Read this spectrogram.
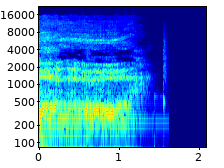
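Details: Burping: one long, loud, rumbling burp that trails off with a brief small sound at the end, in a recording of near-silence interrupted by occasional burps.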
